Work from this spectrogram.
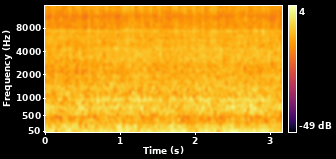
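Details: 1950 Ford F1 pickup, 8BA flathead V8 with new carb, electric fuel pump, 12V system, three-speed manual, heard with hood open: low even idle with steady soft burble, no knocks or misses; normal idle.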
